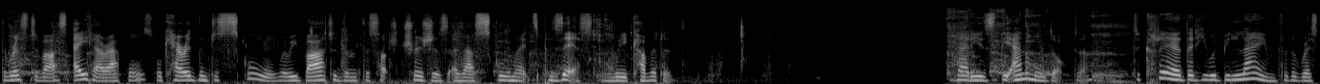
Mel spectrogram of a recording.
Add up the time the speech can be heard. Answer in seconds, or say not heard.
10 s.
